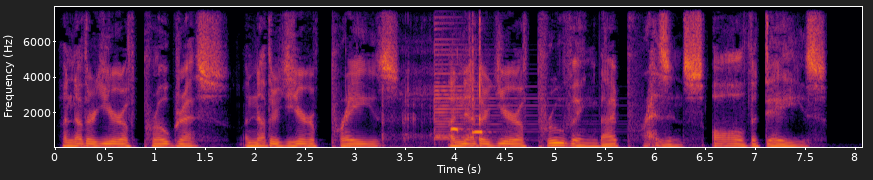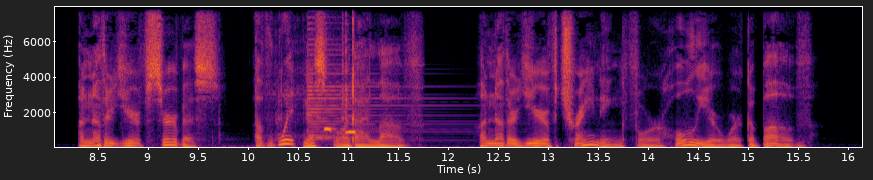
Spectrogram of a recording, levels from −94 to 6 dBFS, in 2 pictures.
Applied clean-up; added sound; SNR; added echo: none; Clock; 4 dB; none.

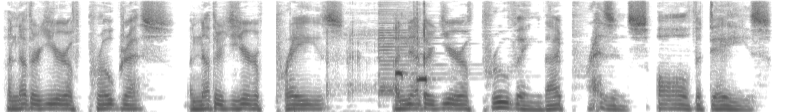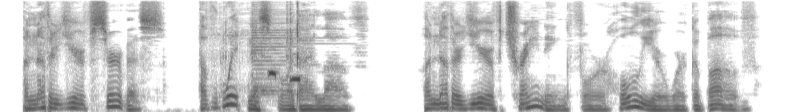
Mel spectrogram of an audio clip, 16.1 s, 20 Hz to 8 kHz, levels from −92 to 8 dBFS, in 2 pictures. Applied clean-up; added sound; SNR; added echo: classical method Wiener filter.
